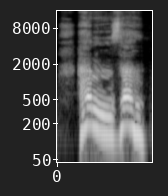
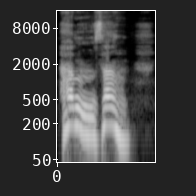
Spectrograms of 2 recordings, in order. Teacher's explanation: উচ্চারণের সময় আওয়াজটা একটু স্পষ্ট এবং কিছুটা ঝটকা বা ধাক্কা লাগার মতো শোনায়। এটি সাধারণত আলিফের মতো একদম সোজা টেনে ছেড়ে দেওয়া নয়।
